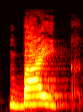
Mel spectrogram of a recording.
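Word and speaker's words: bike: बी आई के बाइक लेकिन हम लोगों ने ई लगाया क्योंकि अगर लास्ट में इ रहे ना तो उसका उच्चारण होता ही नहीं है।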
